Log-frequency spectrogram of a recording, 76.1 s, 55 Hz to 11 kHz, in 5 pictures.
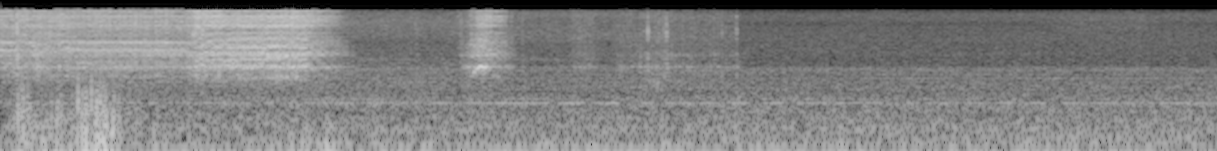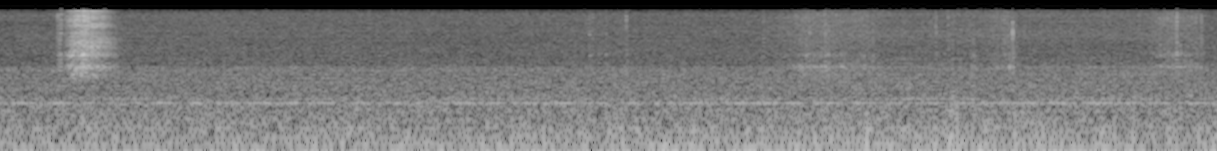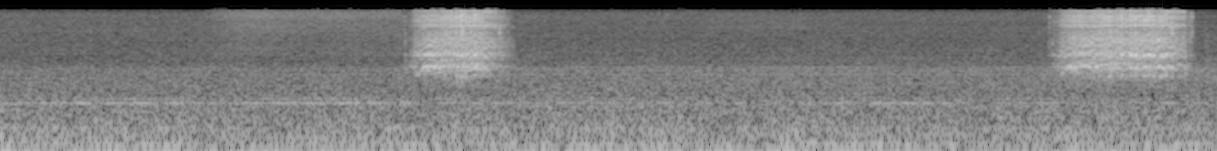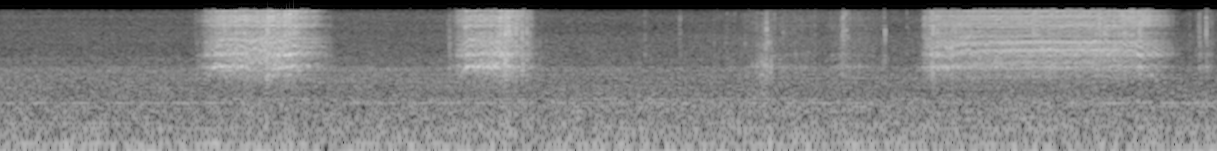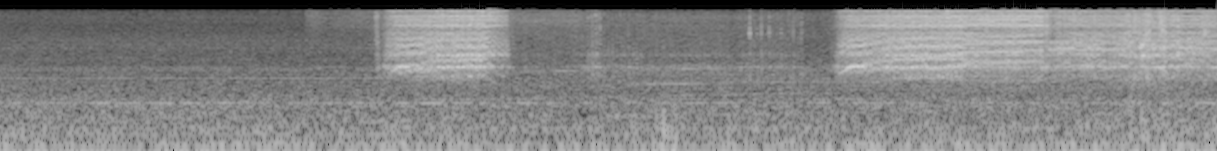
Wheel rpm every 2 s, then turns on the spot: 160, 140, 20, 30, 10, 0, 0, 0, 10, 0, 0, 0, 10, 10, 0, 0, 0, 30, 40, 0, 0, 20, 80, 0, 80, 30, 20, 10, 60, 140, 10, 0, 20, 90, 20, 50, 160, 160.
6-10 24-26 54-56 66-70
